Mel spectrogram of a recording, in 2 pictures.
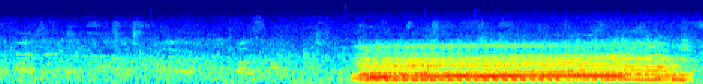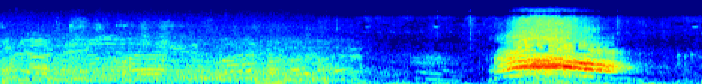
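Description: An elephant gives a long, steady, harmonic bellow, then a short, harsh, brassy trumpet blast.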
